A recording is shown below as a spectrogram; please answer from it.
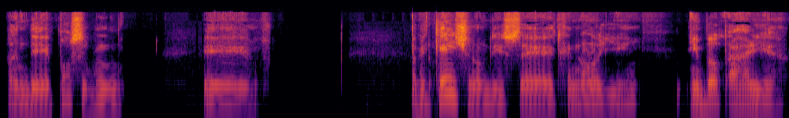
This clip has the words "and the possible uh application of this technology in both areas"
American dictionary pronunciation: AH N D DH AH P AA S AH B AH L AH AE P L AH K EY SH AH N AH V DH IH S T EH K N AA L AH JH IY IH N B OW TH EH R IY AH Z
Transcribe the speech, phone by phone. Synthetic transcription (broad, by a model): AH N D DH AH P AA S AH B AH L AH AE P L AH K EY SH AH N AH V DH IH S T EH K N AA L AH JH IY IH N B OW T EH R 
